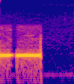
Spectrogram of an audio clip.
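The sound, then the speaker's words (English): Two loud, steady electronic telephone tones around the same pitch, separated by a brief gap, after a dropped phone call, then the line goes quiet; a flat, buzzy phone-line signal with no voices. “There's a major issue with phones going on.”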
